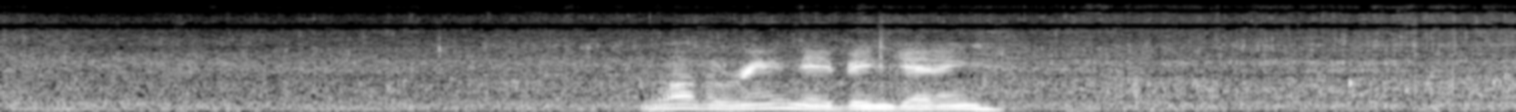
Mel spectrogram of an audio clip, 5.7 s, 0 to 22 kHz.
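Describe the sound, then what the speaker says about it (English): A small mountain stream on the Missouri Mountain 14er hike in Colorado gives a faint, steady rush, and someone talks briefly over it. "I believe we just follow this river, this little stream"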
